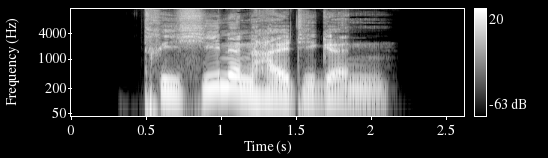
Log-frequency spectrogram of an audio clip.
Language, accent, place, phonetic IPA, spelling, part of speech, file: German, Germany, Berlin, [tʁɪˈçiːnənˌhaltɪɡn̩], trichinenhaltigen, adjective, De-trichinenhaltigen.ogg
- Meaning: inflection of trichinenhaltig: 1. strong genitive masculine/neuter singular 2. weak/mixed genitive/dative all-gender singular 3. strong/weak/mixed accusative masculine singular 4. strong dative plural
